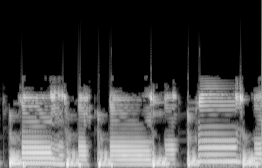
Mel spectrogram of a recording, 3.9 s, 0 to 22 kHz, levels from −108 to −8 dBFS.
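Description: A noise suppressor applied to music or sounds runs through the whole clip. A speech-oriented suppressor keeps treating steady and sustained parts of the sound as noise, so its gain swings by roughly 5 dB. Held material pumps and thins while sharper onsets pass more intact.

Sound cut by the noise suppressor occurs at 0.0 to 0.15 s, 1.33 to 1.54 s and 2.65 to 2.83 s. The suppressor judged these stretches to be noise and pulled them down by about 15 dB, about 13 dB and about 15 dB. The sound briefly sinks.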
